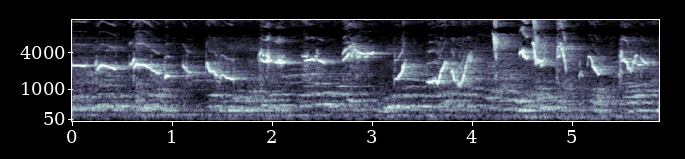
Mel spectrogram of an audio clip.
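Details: Oriental magpie-robin at midday, singing ngriwik style: a lively stream of varied whistled slurs, rising notes and crisp chips, loud and continuous, over a soft low hum.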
